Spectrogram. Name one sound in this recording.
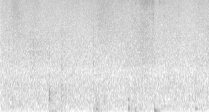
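Footsteps thud softly on a hard floor.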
